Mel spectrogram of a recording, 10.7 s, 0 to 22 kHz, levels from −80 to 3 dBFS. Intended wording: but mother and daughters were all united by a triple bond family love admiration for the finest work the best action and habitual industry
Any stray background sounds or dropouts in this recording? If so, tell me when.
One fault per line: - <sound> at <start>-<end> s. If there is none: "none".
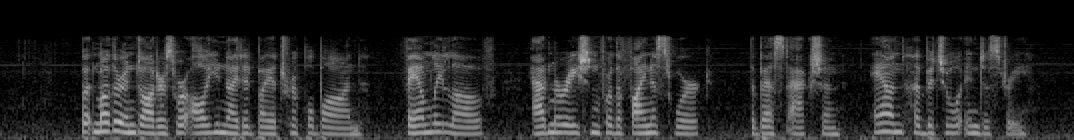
none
